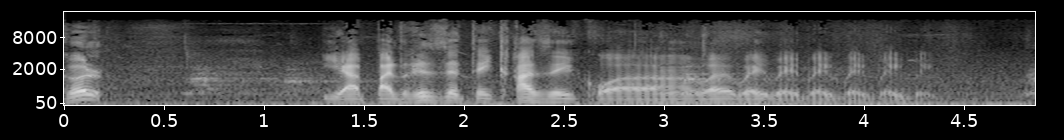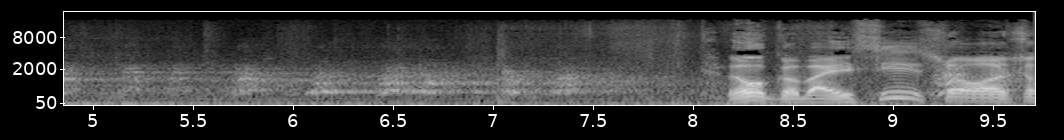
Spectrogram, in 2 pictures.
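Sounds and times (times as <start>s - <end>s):
speech: 0.0s - 0.3s, 1.3s - 4.5s, 8.2s - 9.7s
outdoor hum: 0.0s - 9.7s
white dog barking on a town square: 0.6s - 1.9s, 3.0s - 3.4s, 4.8s - 7.9s, 9.1s - 9.7s.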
